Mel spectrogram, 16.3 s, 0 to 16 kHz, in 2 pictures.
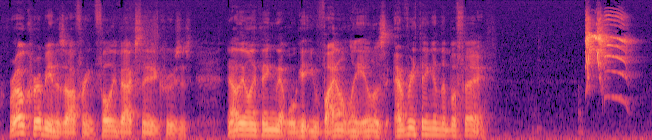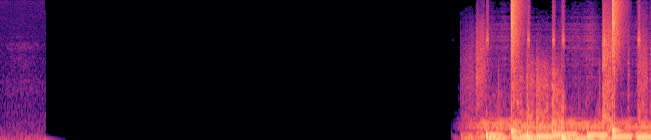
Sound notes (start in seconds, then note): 7.3 squeaky chew-toy sound effect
